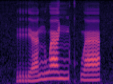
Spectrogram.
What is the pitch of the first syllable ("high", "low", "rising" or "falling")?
rising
